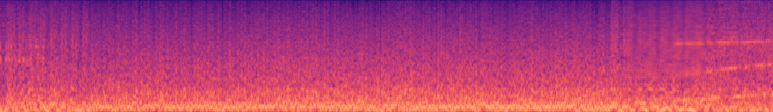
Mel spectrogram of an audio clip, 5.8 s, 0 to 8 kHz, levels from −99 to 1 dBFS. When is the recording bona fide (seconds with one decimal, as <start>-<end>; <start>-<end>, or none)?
0.0-4.7; 5.3-5.8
